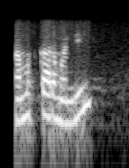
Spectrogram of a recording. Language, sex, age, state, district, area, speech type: Telugu, male, 18-30, Andhra Pradesh, Sri Balaji, rural, conversation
